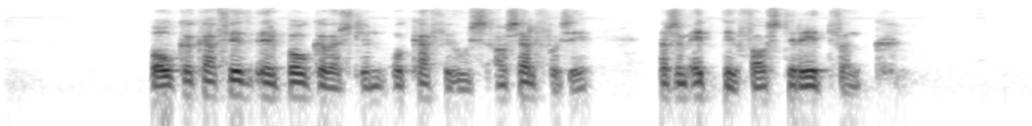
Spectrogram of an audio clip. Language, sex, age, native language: Icelandic, male, 30-39, Icelandic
